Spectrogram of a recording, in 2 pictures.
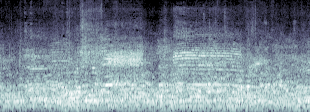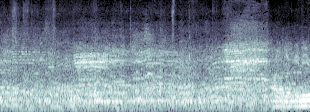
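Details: Garut sheep breeding stock at Andir market in Bayongbong, Garut, Indonesia, bleating repeatedly; wavering harmonic bleats recur every few seconds over constant crowd chatter and people talking nearby.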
